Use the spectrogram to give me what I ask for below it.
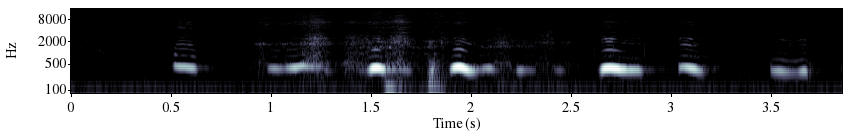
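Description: A woman cries in many short, broken sobs and whimpers, each a brief wavering high cry in an uneven rhythm, with no talk.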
